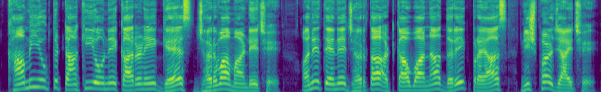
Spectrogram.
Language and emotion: Gujarati, neutral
